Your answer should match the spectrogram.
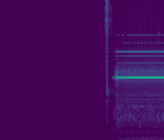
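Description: Philips HeartStart AED switching on: a click, then a single steady high-pitched power-on beep about a second long.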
